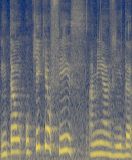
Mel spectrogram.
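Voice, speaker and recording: Fairly high-pitched yet dark and mellow in tone, a woman's voice moves at a very slow pace. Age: 60s. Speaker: aromatherapy business founder. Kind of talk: personal life story. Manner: conversational.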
